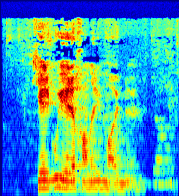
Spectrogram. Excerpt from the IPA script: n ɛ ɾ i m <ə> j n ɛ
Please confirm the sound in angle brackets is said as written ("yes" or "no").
no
